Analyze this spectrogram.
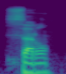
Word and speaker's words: subtle: Subtle. Right. Easy one once you know it. The B is silent.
